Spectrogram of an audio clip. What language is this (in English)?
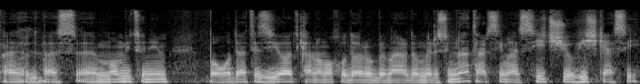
Persian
